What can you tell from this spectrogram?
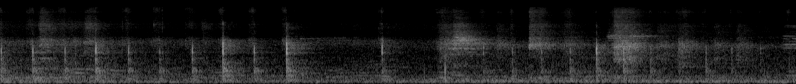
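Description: Kitchen knife chopping onion on a wooden block: irregular sharp knocks of the blade on the wood, about two a second, with a couple of brief scraping sounds.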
